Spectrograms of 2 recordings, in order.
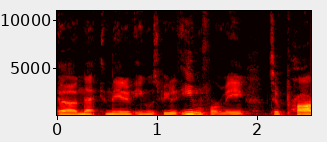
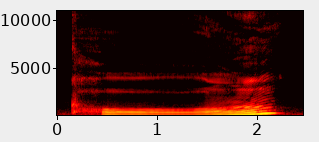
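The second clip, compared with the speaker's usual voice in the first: Kong dipping low, then rising high; 3 semitones lower, 5 dB louder than usual. Tone lesson comparing to Mandarin third tone, rising tone on Kong. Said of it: "Next one is rising tone. ... It's basically going low to high".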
